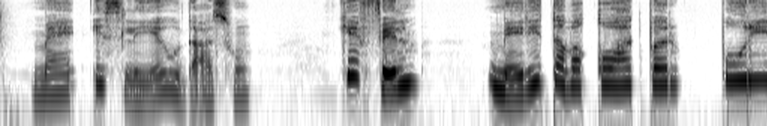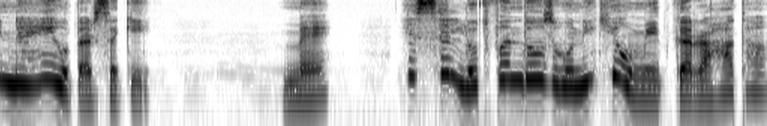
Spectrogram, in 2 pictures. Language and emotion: Urdu, sad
